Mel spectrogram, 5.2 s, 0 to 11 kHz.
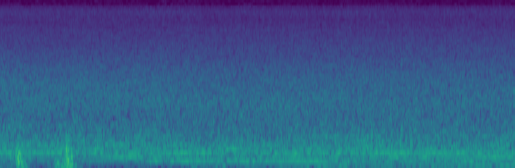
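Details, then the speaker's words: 20-inch Lakewood/Holmes replacement box fan on high, with an open oiled bearing: steady airy rush with a low even hum and no rattle; average shaking, normal running. "it's about average when it comes to shaking it's not terribly bad like alaska"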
